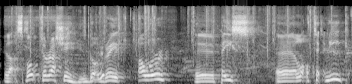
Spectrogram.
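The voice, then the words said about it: Ole Gunnar Solskjaer impression, Mancunian-Norwegian accent. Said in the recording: “Ole Gunnar Solskjaer ... he's got a really weird Mancunian Norwegian accent”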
